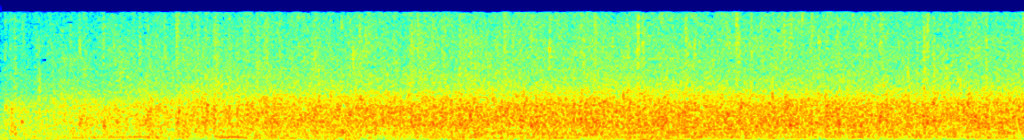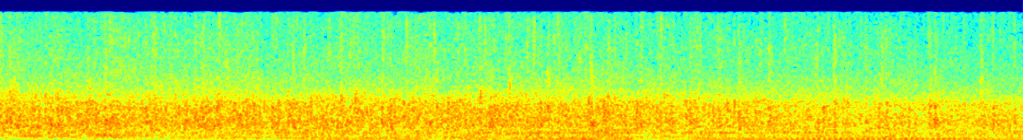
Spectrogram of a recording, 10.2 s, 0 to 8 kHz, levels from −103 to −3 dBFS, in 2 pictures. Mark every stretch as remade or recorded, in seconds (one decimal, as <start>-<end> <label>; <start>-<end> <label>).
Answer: 0.0-10.2 recorded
